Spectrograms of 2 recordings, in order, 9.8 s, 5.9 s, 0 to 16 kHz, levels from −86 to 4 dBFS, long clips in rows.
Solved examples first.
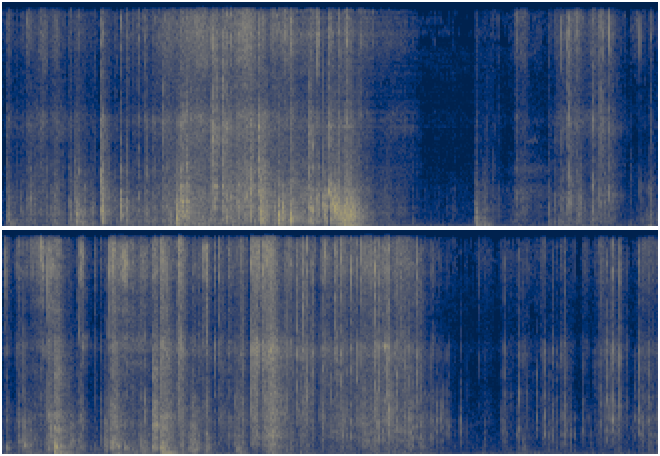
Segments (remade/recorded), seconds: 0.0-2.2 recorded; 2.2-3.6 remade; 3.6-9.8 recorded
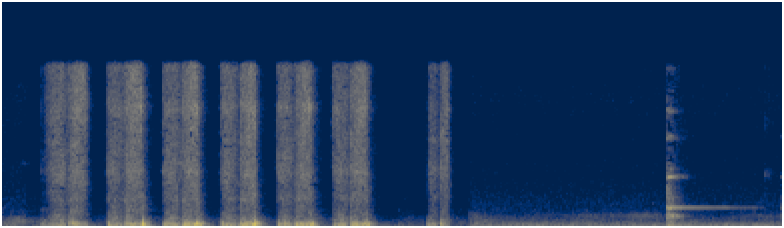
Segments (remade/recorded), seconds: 0.0-5.9 recorded

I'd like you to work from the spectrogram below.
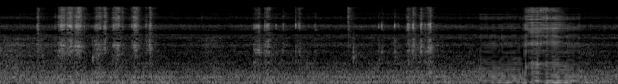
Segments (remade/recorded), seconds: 0.0-4.8 recorded; 4.8-5.8 remade; 5.8-6.2 recorded

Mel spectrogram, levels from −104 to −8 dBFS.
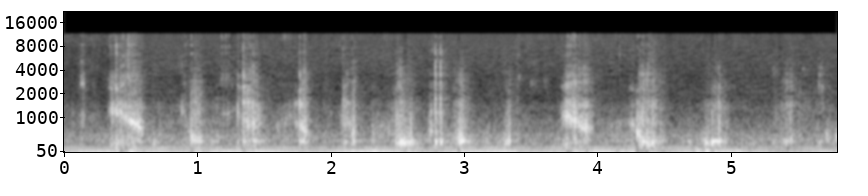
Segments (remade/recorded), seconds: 0.0-1.2 remade; 1.2-2.0 recorded; 2.0-2.8 remade; 2.8-3.4 recorded; 3.4-5.8 remade

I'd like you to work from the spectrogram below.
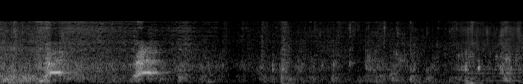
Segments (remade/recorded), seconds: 0.0-4.6 recorded; 4.6-5.2 remade

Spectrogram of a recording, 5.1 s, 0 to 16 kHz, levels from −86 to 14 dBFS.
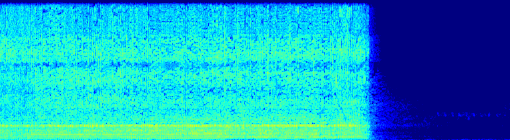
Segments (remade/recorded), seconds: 0.0-5.1 recorded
